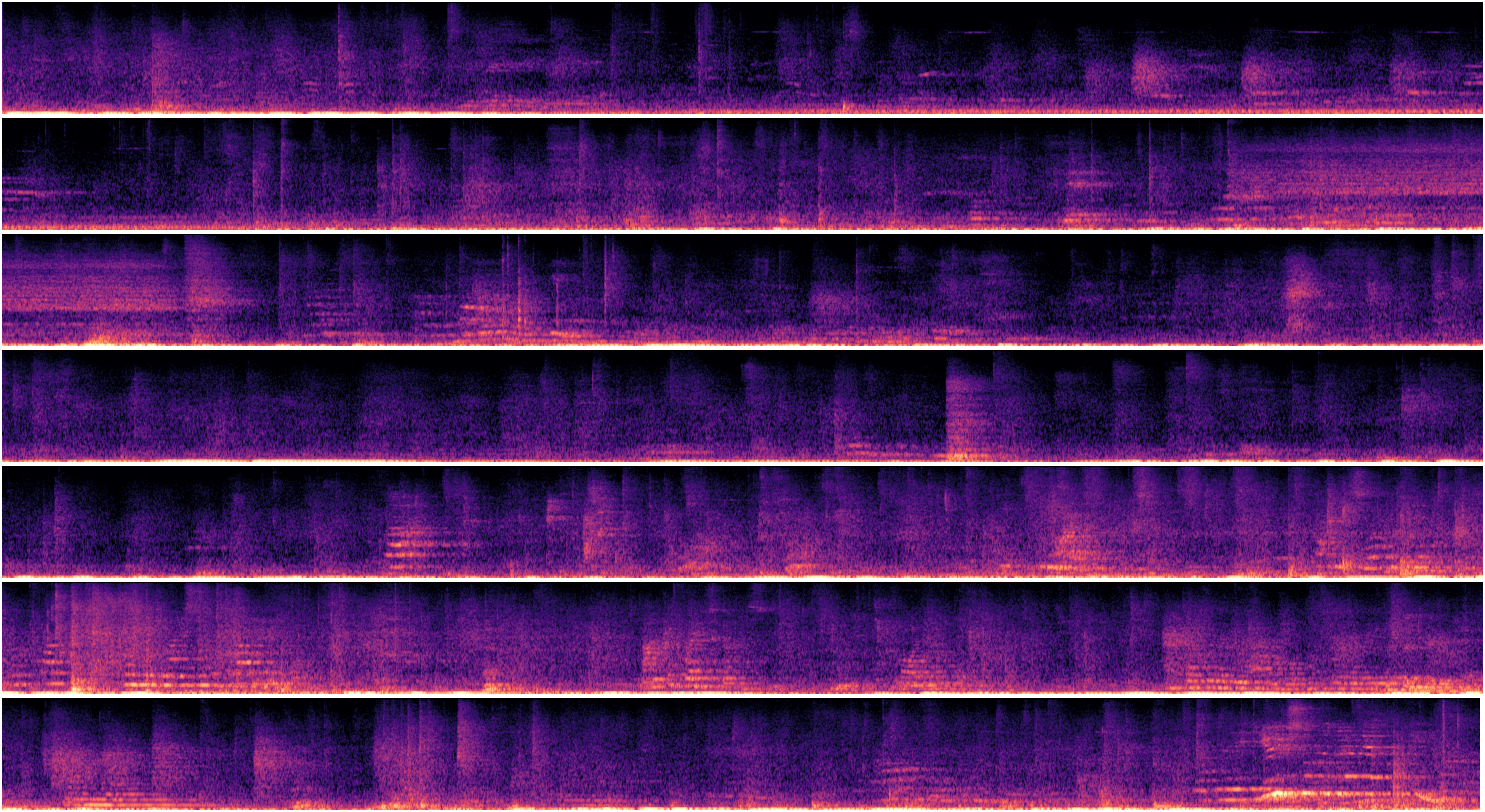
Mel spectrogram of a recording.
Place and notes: Euphrasian Basilica Complex, Poreč, Croatia - spacious rooms
with wooden floors ... quick intervention of opening up a small window, to release outside in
